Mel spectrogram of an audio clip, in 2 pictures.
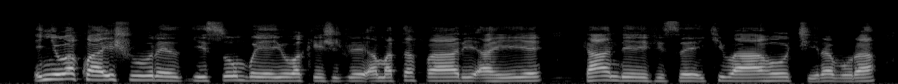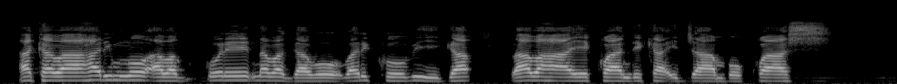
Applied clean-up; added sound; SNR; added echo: neural separator model SepFormer DNS4.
